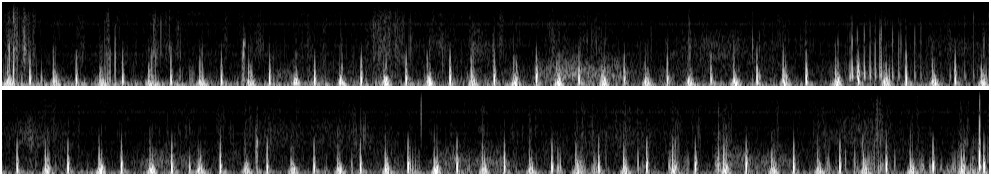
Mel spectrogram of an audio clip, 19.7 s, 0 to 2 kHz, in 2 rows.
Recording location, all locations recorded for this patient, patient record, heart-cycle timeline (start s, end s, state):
tricuspid valve (TV)
aortic valve (AV)+pulmonary valve (PV)+tricuspid valve (TV)+mitral valve (MV)
#Age: Child
#Sex: Male
#Height: 129.0 cm
#Weight: 26.8 kg
#Pregnancy status: False
#Murmur: Absent
#Murmur locations: nan
#Most audible location: nan
#Systolic murmur timing: nan
#Systolic murmur shape: nan
#Systolic murmur grading: nan
#Systolic murmur pitch: nan
#Systolic murmur quality: nan
#Diastolic murmur timing: nan
#Diastolic murmur shape: nan
#Diastolic murmur grading: nan
#Diastolic murmur pitch: nan
#Diastolic murmur quality: nan
#Outcome: Normal
#Campaign: 2014 screening campaign
0.00	0.43	unannotated
0.43	0.50	diastole
0.50	0.62	S1
0.62	0.72	systole
0.72	0.82	S2
0.82	0.98	diastole
0.98	1.10	S1
1.10	1.20	systole
1.20	1.28	S2
1.28	1.46	diastole
1.46	1.58	S1
1.58	1.68	systole
1.68	1.78	S2
1.78	1.96	diastole
1.96	2.08	S1
2.08	2.18	systole
2.18	2.28	S2
2.28	2.46	diastole
2.46	2.56	S1
2.56	2.66	systole
2.66	2.74	S2
2.74	2.92	diastole
2.92	3.02	S1
3.02	3.12	systole
3.12	3.20	S2
3.20	3.36	diastole
3.36	3.48	S1
3.48	3.58	systole
3.58	3.66	S2
3.66	3.80	diastole
3.80	3.92	S1
3.92	4.02	systole
4.02	4.12	S2
4.12	4.26	diastole
4.26	4.36	S1
4.36	4.46	systole
4.46	4.56	S2
4.56	4.68	diastole
4.68	4.80	S1
4.80	4.90	systole
4.90	4.98	S2
4.98	5.10	diastole
5.10	5.20	S1
5.20	5.32	systole
5.32	5.42	S2
5.42	5.54	diastole
5.54	5.66	S1
5.66	5.76	systole
5.76	5.84	S2
5.84	5.98	diastole
5.98	6.10	S1
6.10	6.20	systole
6.20	6.28	S2
6.28	6.42	diastole
6.42	6.54	S1
6.54	6.64	systole
6.64	6.72	S2
6.72	6.86	diastole
6.86	6.96	S1
6.96	7.08	systole
7.08	7.16	S2
7.16	7.30	diastole
7.30	7.42	S1
7.42	7.54	systole
7.54	7.62	S2
7.62	7.80	diastole
7.80	7.92	S1
7.92	8.02	systole
8.02	8.12	S2
8.12	8.32	diastole
8.32	8.44	S1
8.44	8.54	systole
8.54	8.64	S2
8.64	8.80	diastole
8.80	8.92	S1
8.92	9.02	systole
9.02	9.12	S2
9.12	9.30	diastole
9.30	9.40	S1
9.40	9.52	systole
9.52	9.60	S2
9.60	9.78	diastole
9.78	9.90	S1
9.90	10.00	systole
10.00	10.10	S2
10.10	10.30	diastole
10.30	10.40	S1
10.40	10.52	systole
10.52	10.60	S2
10.60	10.82	diastole
10.82	10.94	S1
10.94	11.04	systole
11.04	11.14	S2
11.14	11.34	diastole
11.34	11.46	S1
11.46	11.56	systole
11.56	11.64	S2
11.64	11.82	diastole
11.82	11.94	S1
11.94	12.04	systole
12.04	12.14	S2
12.14	12.30	diastole
12.30	12.40	S1
12.40	12.50	systole
12.50	12.60	S2
12.60	12.76	diastole
12.76	12.86	S1
12.86	12.98	systole
12.98	13.06	S2
13.06	13.22	diastole
13.22	13.32	S1
13.32	13.44	systole
13.44	13.54	S2
13.54	13.68	diastole
13.68	13.80	S1
13.80	13.92	systole
13.92	14.02	S2
14.02	14.18	diastole
14.18	14.30	S1
14.30	14.40	systole
14.40	14.50	S2
14.50	14.66	diastole
14.66	14.78	S1
14.78	14.88	systole
14.88	14.96	S2
14.96	15.14	diastole
15.14	15.24	S1
15.24	15.36	systole
15.36	15.46	S2
15.46	15.60	diastole
15.60	15.72	S1
15.72	15.82	systole
15.82	15.90	S2
15.90	16.08	diastole
16.08	16.18	S1
16.18	16.30	systole
16.30	16.38	S2
16.38	16.56	diastole
16.56	16.68	S1
16.68	16.78	systole
16.78	16.86	S2
16.86	17.06	diastole
17.06	17.18	S1
17.18	17.30	systole
17.30	17.38	S2
17.38	17.56	diastole
17.56	17.68	S1
17.68	17.78	systole
17.78	17.86	S2
17.86	18.02	diastole
18.02	18.14	S1
18.14	18.24	systole
18.24	18.30	S2
18.30	18.46	diastole
18.46	18.58	S1
18.58	18.68	systole
18.68	18.78	S2
18.78	18.94	diastole
18.94	19.06	S1
19.06	19.16	systole
19.16	19.24	S2
19.24	19.44	diastole
19.44	19.74	unannotated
